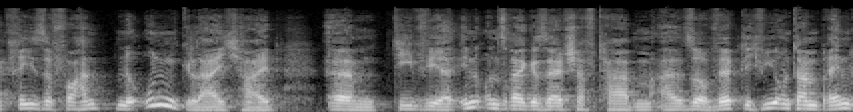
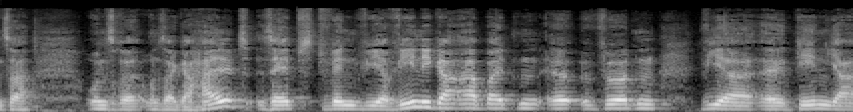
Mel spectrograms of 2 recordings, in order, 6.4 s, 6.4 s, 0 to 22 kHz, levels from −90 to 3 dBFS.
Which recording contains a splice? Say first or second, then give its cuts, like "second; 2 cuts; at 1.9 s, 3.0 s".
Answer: second; 1 cut; at 5.1 s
